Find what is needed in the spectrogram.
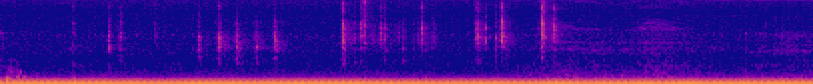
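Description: Keys being typed on a computer keyboard in short, irregular clicks, over a steady low electrical hum.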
